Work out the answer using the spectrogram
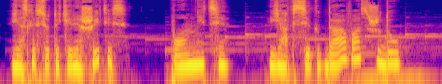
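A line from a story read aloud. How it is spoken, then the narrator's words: Whispered. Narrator (Russian): хозяин дома шепнул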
